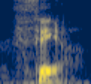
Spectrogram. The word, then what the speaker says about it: ver: is v e r fair v e r prime written ver pronounced in german fair fair settle fair means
